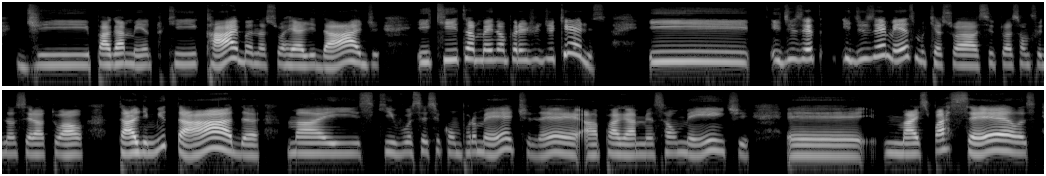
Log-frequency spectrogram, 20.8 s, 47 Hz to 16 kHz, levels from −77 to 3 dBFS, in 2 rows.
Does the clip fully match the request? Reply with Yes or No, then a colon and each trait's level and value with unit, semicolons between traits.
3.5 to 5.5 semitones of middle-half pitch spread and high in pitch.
Yes: average, 4.4 semitones; high, 210 Hz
